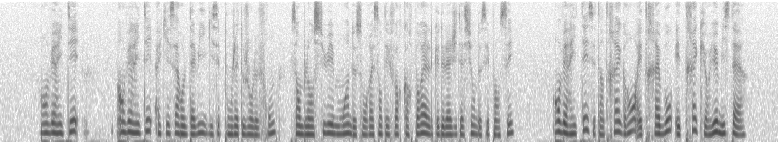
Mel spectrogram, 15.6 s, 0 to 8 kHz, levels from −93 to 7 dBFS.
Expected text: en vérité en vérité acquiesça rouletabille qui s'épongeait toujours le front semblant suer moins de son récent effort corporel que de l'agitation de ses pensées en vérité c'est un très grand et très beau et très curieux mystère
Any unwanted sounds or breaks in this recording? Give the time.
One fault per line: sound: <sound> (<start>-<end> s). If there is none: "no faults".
no faults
